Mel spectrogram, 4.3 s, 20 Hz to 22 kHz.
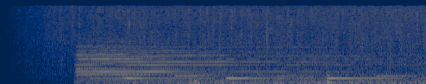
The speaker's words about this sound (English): Rain drizzled over the canyon of the South Fork of the Ogden River. It pattered on the canvas top of Heidi Posnien's Jeep as she drove up Utah State Highway 39 on the morning of Friday, June 4th, 1971.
